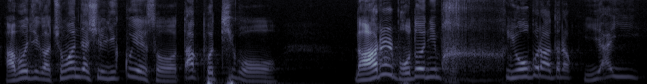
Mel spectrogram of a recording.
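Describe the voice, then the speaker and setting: A man's voice: high voice, sing-song, normal speed, fairly bright tone. A male pastor preaching a sermon, telling a story dramatically and acting out the voices.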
